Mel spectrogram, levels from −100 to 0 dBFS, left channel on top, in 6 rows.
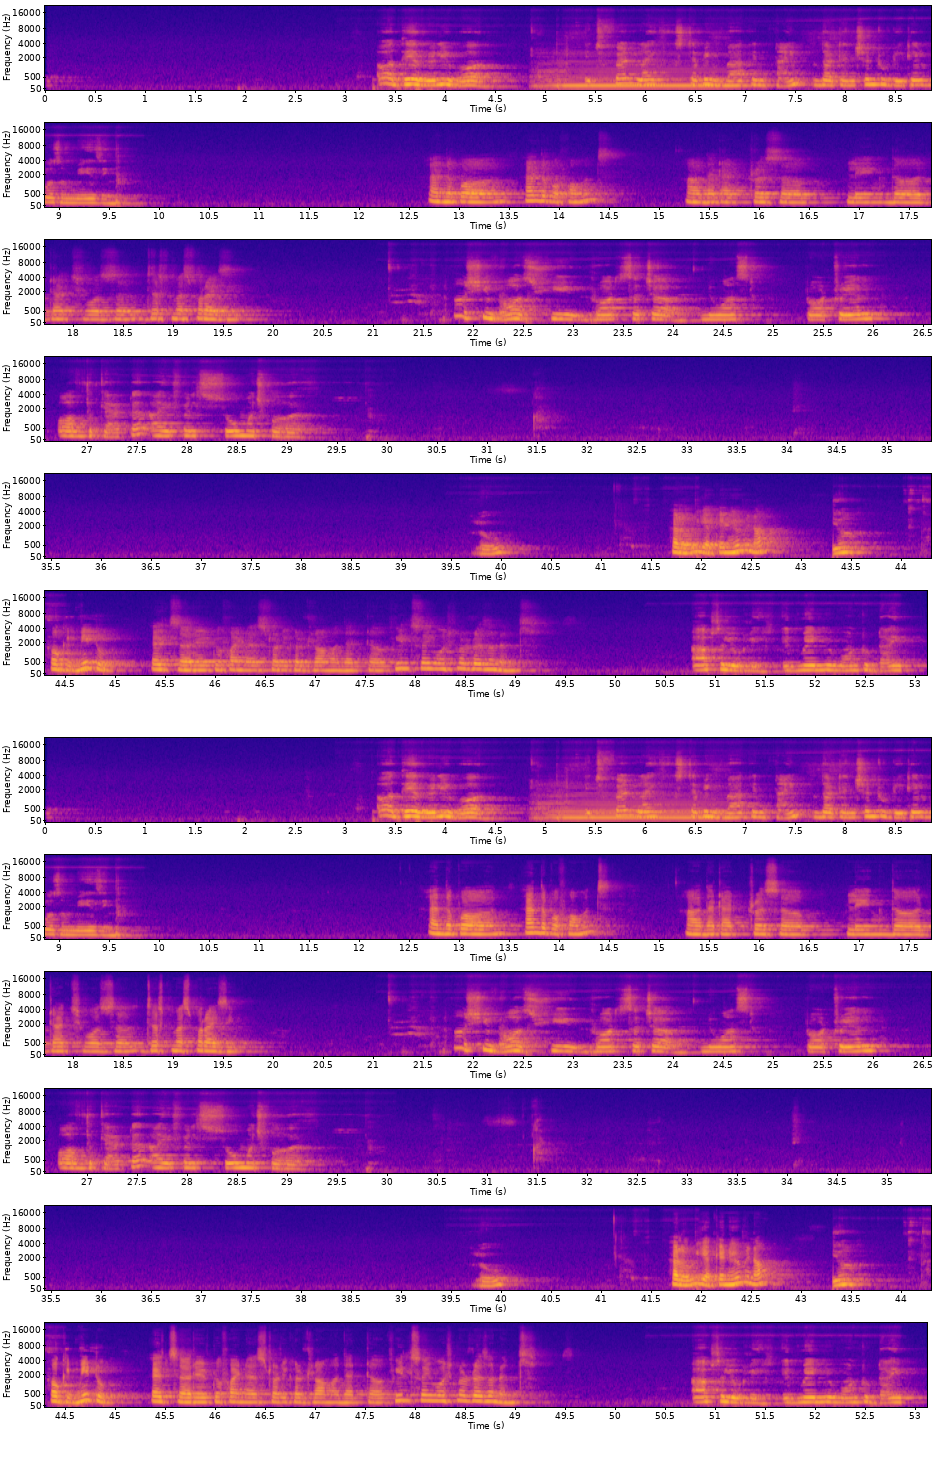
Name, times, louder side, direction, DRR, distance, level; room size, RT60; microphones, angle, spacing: voice 1, 3.3-4.5 5.1-9.7 21.2-21.5 21.8-24.8 25.3-26.1 26.7-29.2 39.7-40.1 43.3-43.6 50.8-52.9, equal, 5° right, 8 dB, 0.8 m, -28 dB
sound 1, 4.8-7.1, left 2 dB, 70° right, 4.6 m, -33 dB
voice 2, 12.7-14.5 15.3-16.5 16.9-19.7 31.5-31.6 41.7-42.7 44.3-45.0 45.4-49.2, right 1 dB, 50° right, 9 dB, 1.4 m, -27 dB
15.0 x 14.0 x 5.8 m, 0.99 s
head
